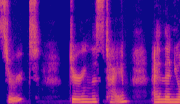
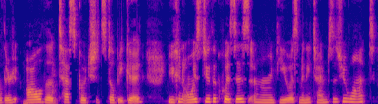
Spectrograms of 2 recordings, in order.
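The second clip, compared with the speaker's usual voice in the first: normal talking voice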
